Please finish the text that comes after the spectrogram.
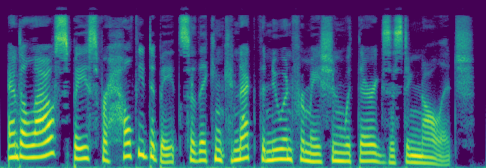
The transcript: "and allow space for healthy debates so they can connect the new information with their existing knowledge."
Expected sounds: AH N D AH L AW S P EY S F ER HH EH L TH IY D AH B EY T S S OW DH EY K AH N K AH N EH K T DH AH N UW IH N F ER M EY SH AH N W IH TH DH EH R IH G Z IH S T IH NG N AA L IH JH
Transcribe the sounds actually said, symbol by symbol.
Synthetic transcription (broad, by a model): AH N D AH L AW S P EY S F ER HH EH L TH IY D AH B EY T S S OW DH EY K N K AH N EH K T DH AH N UW IH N F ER M EY SH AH N W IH DH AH R IH G Z IH S T IH NG N AA L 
